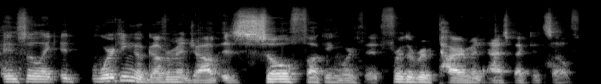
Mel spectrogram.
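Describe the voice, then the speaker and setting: A man's medium-pitched voice with hardly any pauses, big swings in loudness and ordinary pitch variation. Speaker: podcast co-host. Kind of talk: casual chat. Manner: fast; animated.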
